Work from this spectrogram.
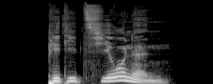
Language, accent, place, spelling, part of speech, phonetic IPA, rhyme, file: German, Germany, Berlin, Petitionen, noun, [petiˈt͡si̯oːnən], -oːnən, De-Petitionen.ogg
- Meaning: plural of Petition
